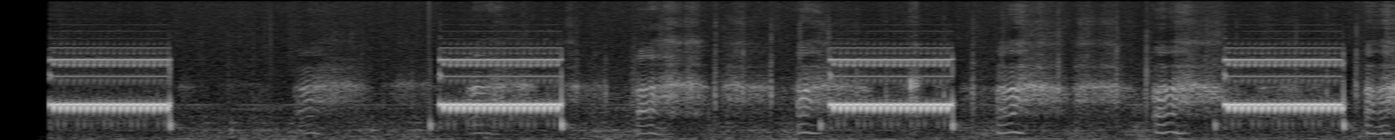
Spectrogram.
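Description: Telephone ringing four times, each ring a loud electronic warble just under a second long, about three seconds apart.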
